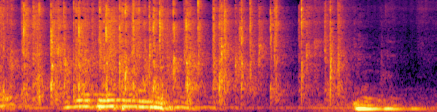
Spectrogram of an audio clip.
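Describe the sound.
Dense, steady audience applause with many overlapping claps runs for several seconds, while a loud voice speaks over it and briefly rises near the end.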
